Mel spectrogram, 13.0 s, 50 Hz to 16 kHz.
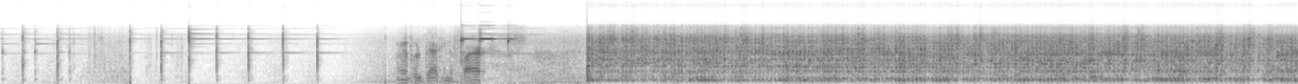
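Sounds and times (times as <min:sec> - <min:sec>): forge air blower whirring: 0:05.9 - 0:12.9.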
